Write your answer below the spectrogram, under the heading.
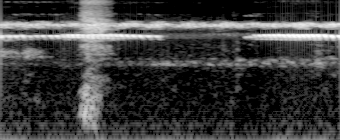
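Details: Crickets on a morning in the rainy season, a steady high-pitched ringing drone holding two even tones without pause, broken once by a short soft rustling burst; low electrical hum beneath.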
